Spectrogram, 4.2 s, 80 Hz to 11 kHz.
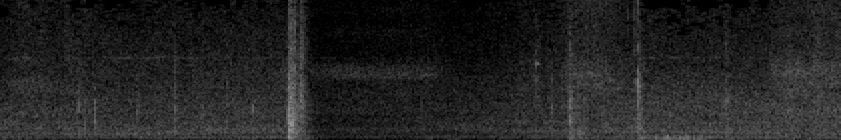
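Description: A car door on an Audi A4 slammed shut with one sharp thud about a third of the way in. Near the end comes a stretch of rougher handling noise as the front door is worked.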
